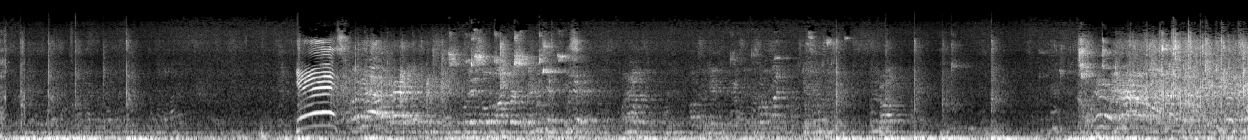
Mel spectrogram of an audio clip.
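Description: Basketballs bounce with echoing thuds in a large hall.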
